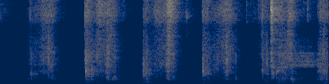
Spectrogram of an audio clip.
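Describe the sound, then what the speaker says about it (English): Cards are riffled and shuffled in several quick bursts, about one every half second, close by and fairly quiet, with no talking. "We'll do one more shuffle through and then I'll do the cut"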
